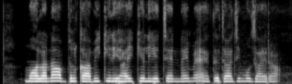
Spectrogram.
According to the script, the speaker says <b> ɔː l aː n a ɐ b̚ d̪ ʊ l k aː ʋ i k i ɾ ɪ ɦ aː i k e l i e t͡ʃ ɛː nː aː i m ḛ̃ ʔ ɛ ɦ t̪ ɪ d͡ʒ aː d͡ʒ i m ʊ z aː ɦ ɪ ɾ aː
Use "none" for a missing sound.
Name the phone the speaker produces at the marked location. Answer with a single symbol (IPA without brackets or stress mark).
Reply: m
